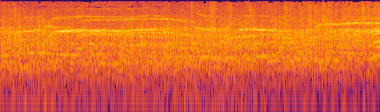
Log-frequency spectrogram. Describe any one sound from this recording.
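A large crowd chatters and cheers in the background.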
